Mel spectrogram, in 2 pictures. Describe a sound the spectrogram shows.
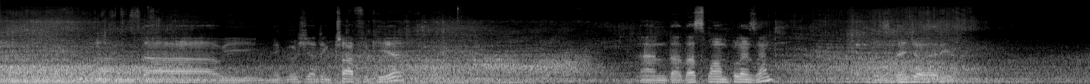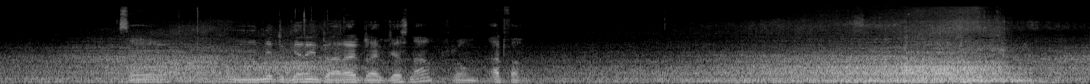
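A heavy truck rumbles past close by.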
